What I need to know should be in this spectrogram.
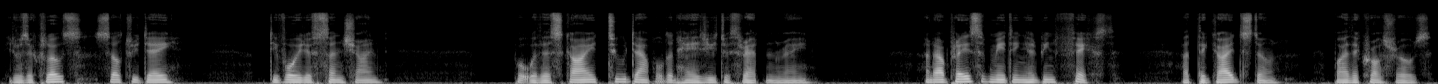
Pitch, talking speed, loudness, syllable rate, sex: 100 Hz, 150 wpm, -22 LUFS, 5.0 syllables/s, male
